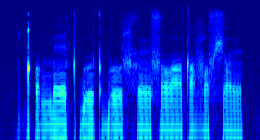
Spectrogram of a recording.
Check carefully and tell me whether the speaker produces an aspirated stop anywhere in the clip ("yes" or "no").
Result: no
